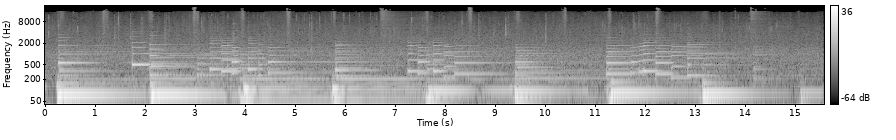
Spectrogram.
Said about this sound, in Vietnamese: ngày hôm nay của mình thì cũng hơi kỳ một chút xíu tại vì ngoài trời thì vừa mưa khá là lớn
